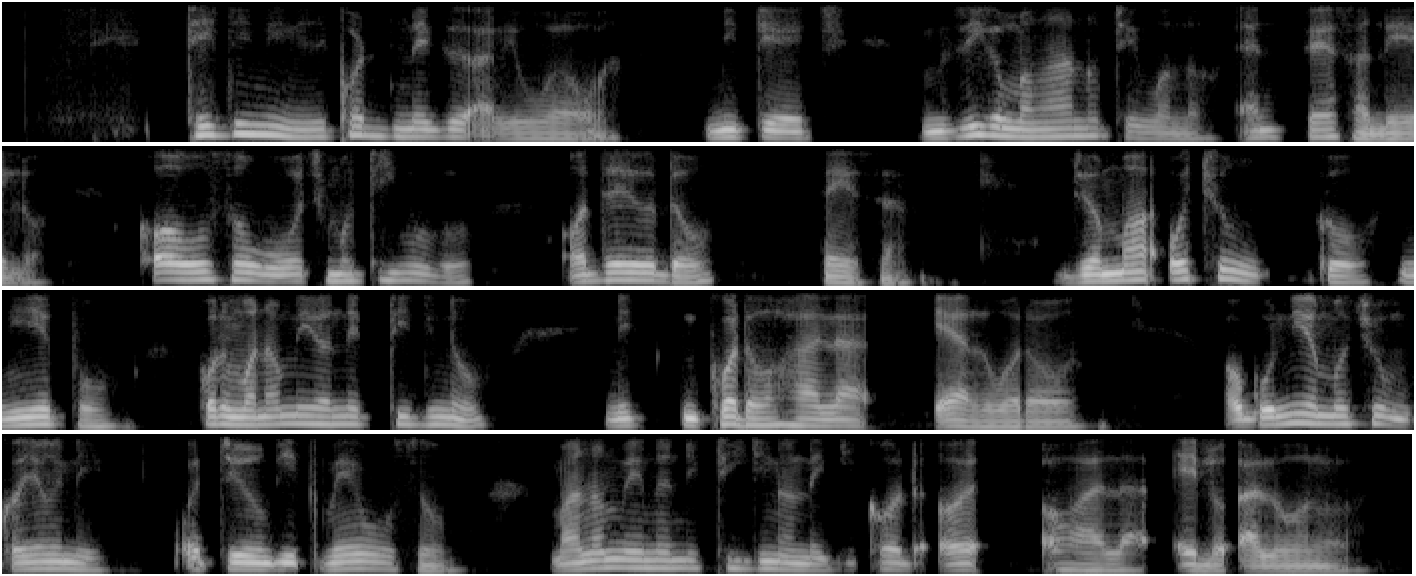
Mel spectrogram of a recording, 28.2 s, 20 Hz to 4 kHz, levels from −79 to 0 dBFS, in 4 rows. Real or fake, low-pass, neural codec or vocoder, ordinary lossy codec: fake; 3.6 kHz; codec, 16 kHz, 1 kbps, X-Codec, HuBERT features, trained on balanced general audio; Opus, 32 kbps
